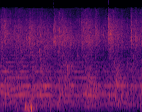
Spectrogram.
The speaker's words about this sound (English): But in the meantime, let's give them a big round of applause for joining in today.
